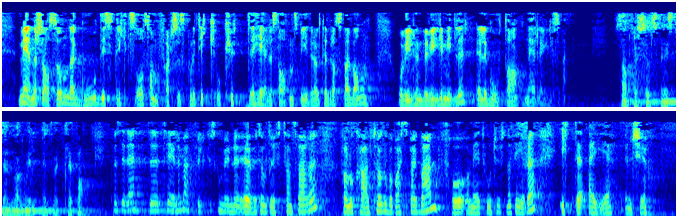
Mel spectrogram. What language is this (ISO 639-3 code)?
nor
